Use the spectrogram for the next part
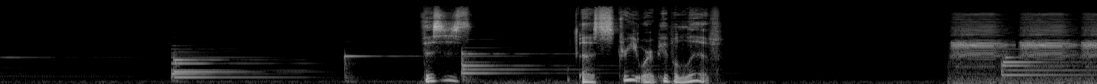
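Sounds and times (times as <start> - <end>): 
speech: 4.2 - 4.8, 5.8 - 7.3
shrill electronic car wash alarm signal: 9.5 - 10.9.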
